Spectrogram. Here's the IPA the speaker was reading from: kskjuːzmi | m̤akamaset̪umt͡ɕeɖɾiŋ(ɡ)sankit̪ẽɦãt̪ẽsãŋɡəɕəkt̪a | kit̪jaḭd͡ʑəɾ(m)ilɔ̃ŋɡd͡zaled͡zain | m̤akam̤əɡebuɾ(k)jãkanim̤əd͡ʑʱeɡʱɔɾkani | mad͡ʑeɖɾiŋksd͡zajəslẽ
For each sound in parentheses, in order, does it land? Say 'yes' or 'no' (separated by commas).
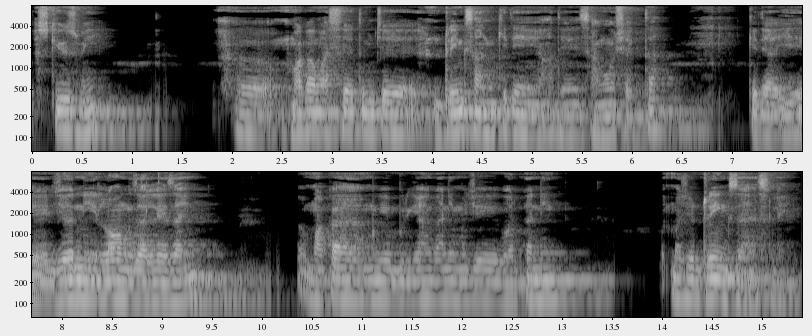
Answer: no, no, no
